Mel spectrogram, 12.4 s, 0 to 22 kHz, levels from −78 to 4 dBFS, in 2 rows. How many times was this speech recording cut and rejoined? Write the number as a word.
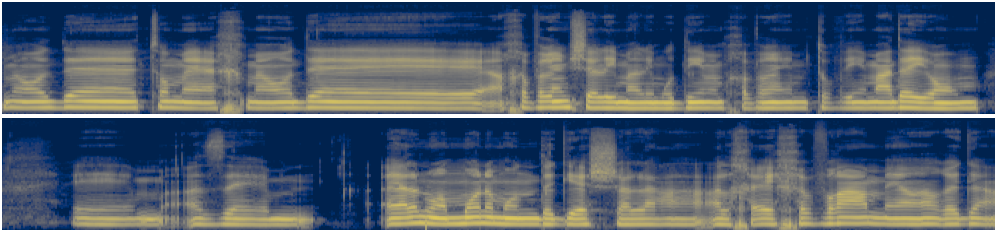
zero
